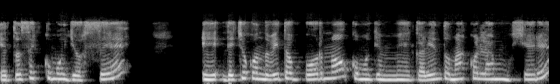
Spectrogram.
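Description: With a Chilean accent, a woman speaks at a moderate pace and a high pitch with ordinary pitch variation. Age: 30s. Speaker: comedian and writer. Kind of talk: casual chat.

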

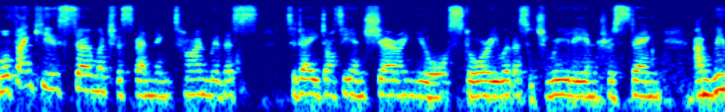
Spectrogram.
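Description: A woman's somewhat breathy voice at a moderate pace. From immigrant to the US. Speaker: podcast host, marketing and training coordinator. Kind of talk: interview.

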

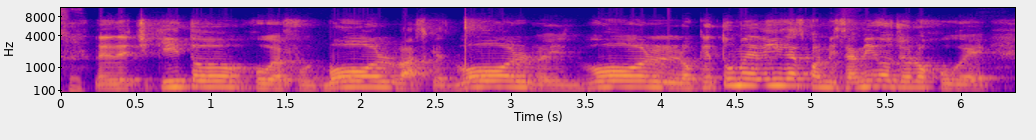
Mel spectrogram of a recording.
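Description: Against noticeable background noise, a man talks at a high pitch and moderate pace with ordinary pitch variation. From Mexico (Mexico City, Sonora). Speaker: sports journalist and TV co-host. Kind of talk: interview, casual chat.

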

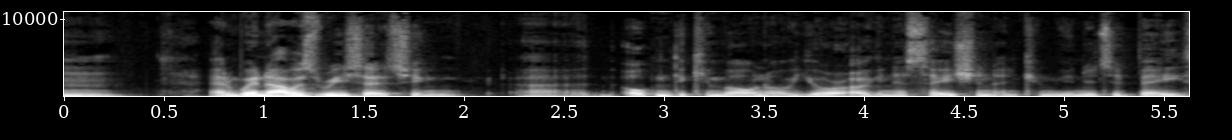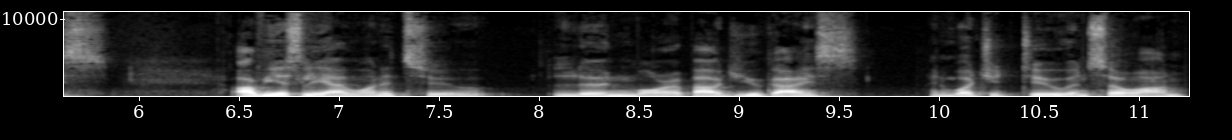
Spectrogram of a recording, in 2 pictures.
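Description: This man, speaking with a Danish accent, has a fairly low pitch, a dark, mellow tone and fairly even intonation, and he keeps a moderate pace. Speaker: podcast host. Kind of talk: interview.

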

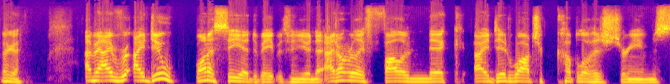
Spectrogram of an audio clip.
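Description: A man with an American accent and a medium pitch talks at a fairly quick pace, with ordinary pitch variation and very even loudness. The sound is dry and close, with no echo. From US, Maryland. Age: 20s. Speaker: podcast host. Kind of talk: casual political debate. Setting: video call on live stream. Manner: halting, many fillers.

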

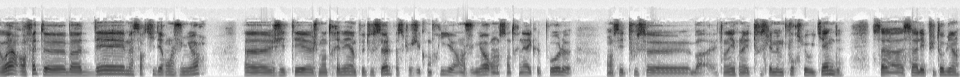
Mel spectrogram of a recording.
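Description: A man speaks at a fairly slow pace in a fairly high pitch, his intonation fairly even. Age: 20s. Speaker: former elite cyclist and coaching trainee. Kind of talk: casual interview. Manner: hesitant, many fillers.

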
